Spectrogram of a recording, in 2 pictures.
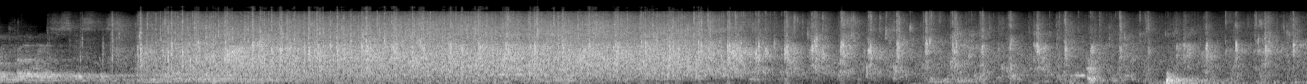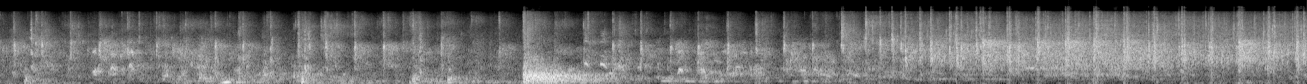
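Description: A large crowd applauds in a large echoing hall.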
